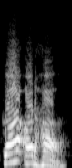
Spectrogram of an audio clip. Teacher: क वर्ग और ह ये कंठ से निकलते हैं।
